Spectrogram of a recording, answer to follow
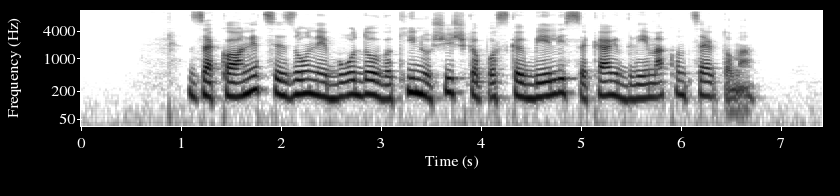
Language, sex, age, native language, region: Slovenian, female, 60+, Slovenian, Central Slovenia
